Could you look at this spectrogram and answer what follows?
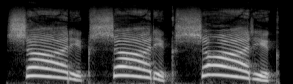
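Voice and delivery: high, drawn-out falling calls; children calling out. A narrator's reading. Children running and calling a name, high calling. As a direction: call out in a high, stretched voice. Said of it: "кричали".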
